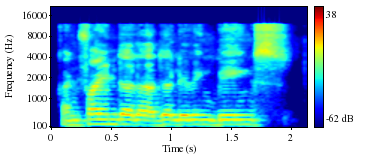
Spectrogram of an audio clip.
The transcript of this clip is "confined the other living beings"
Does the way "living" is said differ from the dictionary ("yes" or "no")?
no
